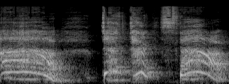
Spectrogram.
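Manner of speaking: sudden yell, very high and drawn out. Retelling how a friend in the car snapped: imitating someone yelling. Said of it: "yelled at me out of nowhere".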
